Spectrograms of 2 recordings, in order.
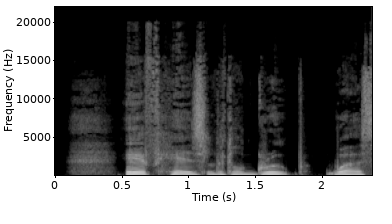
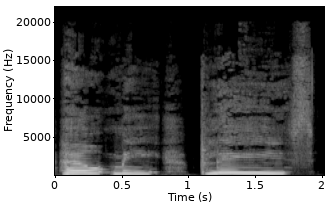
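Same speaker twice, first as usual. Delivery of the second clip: high, louder sobbing plea; 13 semitones higher, 6 dB louder, much slower than usual. A narrator's reading. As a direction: beg through sobs. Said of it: "Hannah sobbed".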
